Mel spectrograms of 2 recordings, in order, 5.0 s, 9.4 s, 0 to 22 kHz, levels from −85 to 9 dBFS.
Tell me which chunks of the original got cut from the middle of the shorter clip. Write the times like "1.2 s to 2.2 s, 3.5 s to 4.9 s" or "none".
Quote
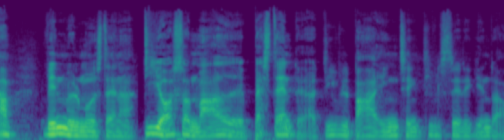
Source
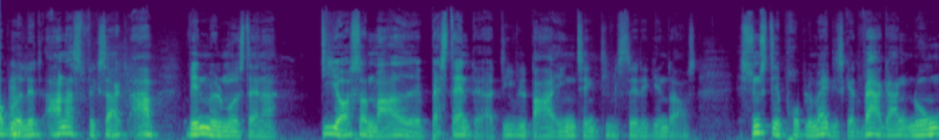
2.8 s to 3.1 s

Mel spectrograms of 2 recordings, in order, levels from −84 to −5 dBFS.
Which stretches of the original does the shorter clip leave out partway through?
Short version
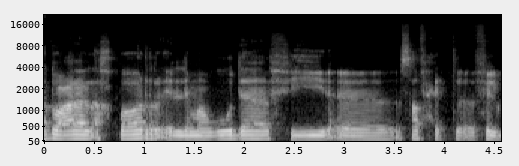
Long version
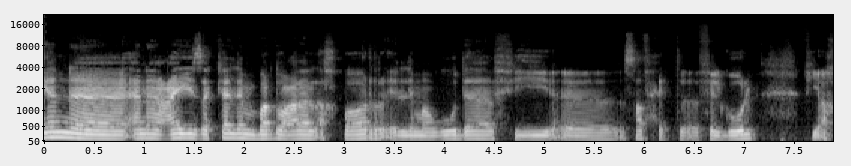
none

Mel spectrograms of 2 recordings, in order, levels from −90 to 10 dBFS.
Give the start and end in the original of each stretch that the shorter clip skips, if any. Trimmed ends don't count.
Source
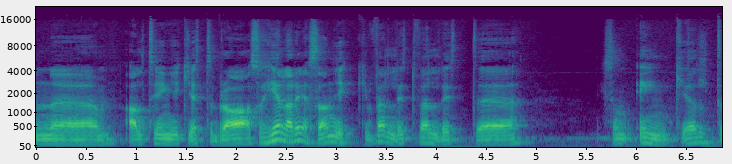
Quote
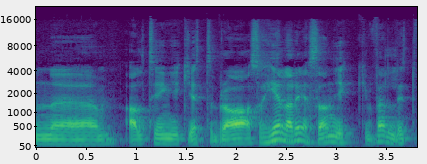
none

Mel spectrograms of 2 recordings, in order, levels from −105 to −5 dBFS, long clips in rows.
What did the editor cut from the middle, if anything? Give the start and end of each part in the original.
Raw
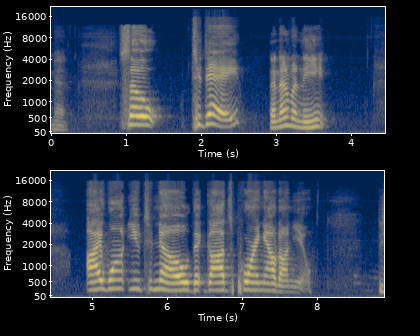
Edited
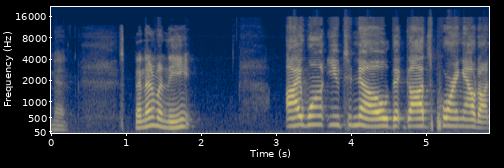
1.0 s to 2.7 s

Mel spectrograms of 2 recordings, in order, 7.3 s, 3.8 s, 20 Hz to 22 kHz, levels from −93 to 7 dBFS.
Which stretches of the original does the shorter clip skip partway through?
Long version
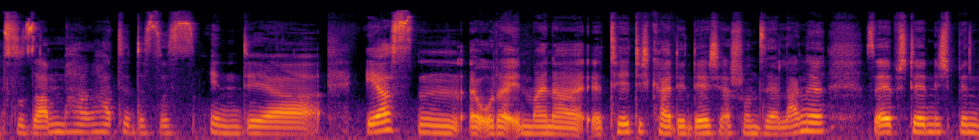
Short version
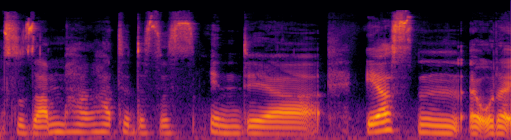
none

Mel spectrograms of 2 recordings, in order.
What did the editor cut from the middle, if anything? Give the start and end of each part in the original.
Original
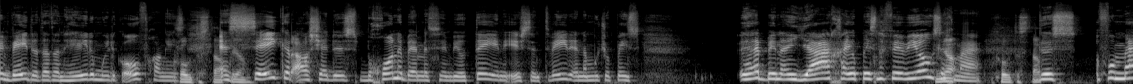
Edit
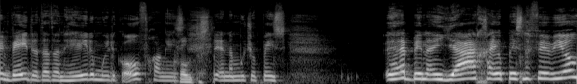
2.1 s to 5.7 s

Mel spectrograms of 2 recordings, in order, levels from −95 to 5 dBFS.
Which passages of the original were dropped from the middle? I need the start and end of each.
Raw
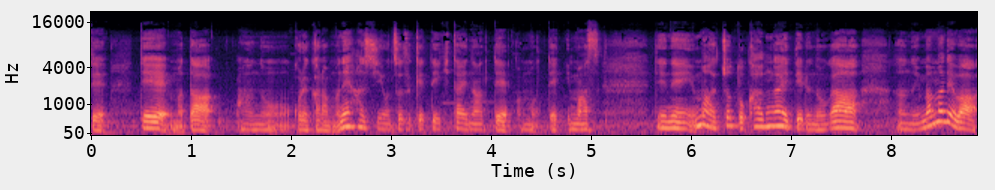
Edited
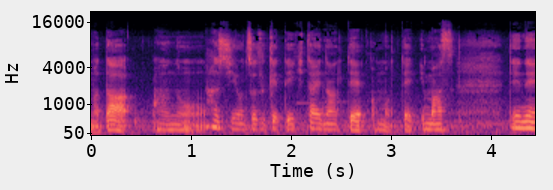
2.0 s to 2.6 s

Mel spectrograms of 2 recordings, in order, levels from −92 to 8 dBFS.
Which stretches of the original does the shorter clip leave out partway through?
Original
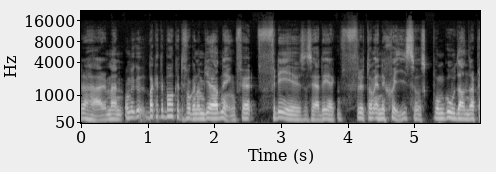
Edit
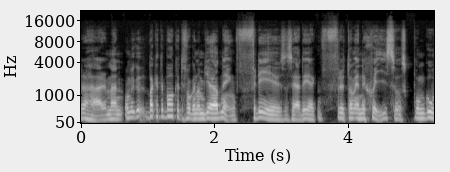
2.3 s to 2.6 s

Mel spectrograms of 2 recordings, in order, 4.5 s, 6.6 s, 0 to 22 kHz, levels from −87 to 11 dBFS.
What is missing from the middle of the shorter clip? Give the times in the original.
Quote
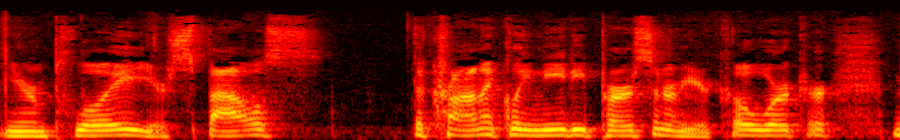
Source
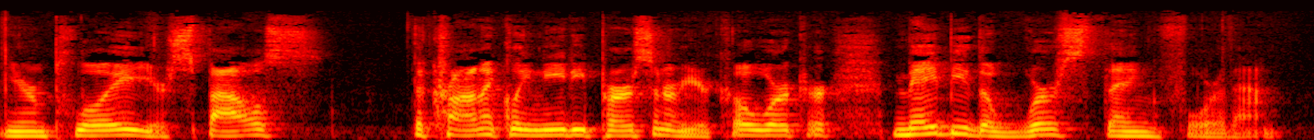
none

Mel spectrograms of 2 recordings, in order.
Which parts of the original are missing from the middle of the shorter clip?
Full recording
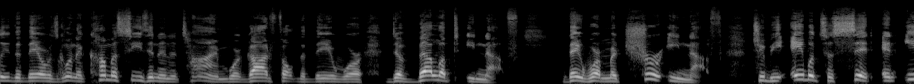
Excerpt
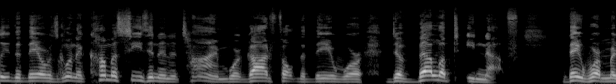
none

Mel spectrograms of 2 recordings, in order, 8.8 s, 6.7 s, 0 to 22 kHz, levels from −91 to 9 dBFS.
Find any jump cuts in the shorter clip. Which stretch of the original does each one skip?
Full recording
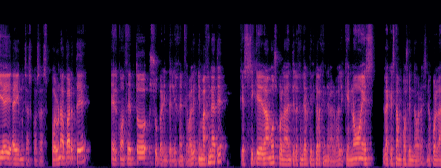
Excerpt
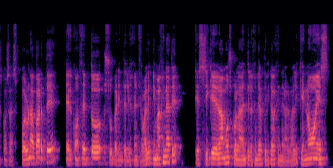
1.9 s to 2.2 s

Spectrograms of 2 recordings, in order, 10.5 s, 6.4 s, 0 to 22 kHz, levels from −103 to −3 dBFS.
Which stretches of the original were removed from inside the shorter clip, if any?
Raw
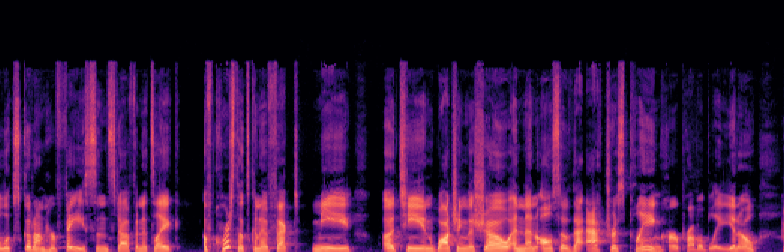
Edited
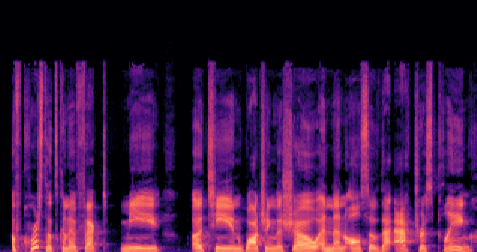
none

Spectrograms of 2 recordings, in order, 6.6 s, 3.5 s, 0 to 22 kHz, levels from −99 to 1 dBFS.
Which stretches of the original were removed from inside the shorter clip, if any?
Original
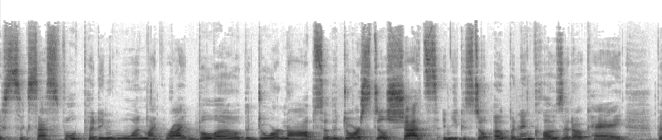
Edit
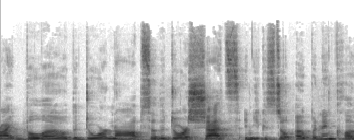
3.6 s to 3.9 s

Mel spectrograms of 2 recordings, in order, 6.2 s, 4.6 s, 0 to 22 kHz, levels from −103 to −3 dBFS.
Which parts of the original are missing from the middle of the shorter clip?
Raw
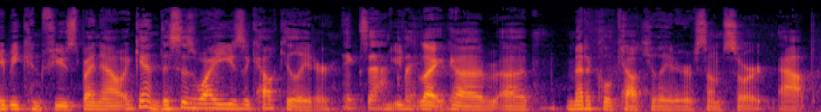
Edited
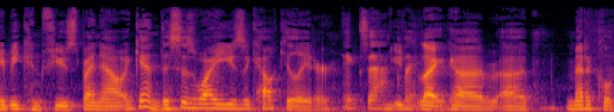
none

